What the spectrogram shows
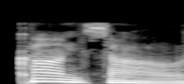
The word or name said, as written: consols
